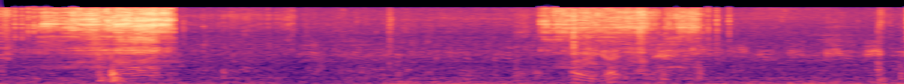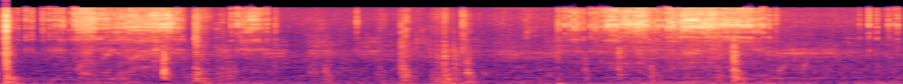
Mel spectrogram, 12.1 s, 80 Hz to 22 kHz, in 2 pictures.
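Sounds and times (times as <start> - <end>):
sea noise: 0.0 - 12.0
wind rumbling on microphone: 0.0 - 12.0
knocks of tackle or hull: 5.8 - 6.4, 7.1 - 11.3.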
